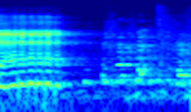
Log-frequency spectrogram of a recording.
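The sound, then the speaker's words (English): A pet goat bleats, giving a loud, quavering cry lasting about half a second, followed by quieter rough sounds. “That's my pet goat, Chester.”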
